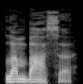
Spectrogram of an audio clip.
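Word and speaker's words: Labasa: It is spelled Labbasa in English, but it is pronounced Lambasa.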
